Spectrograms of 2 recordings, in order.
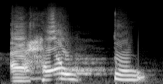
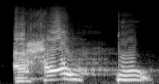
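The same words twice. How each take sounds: No difference in how they are said.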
